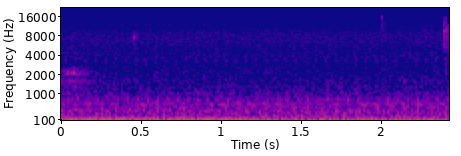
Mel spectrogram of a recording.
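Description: Steady low rumble of a car's idling engine, heard from inside the cabin.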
